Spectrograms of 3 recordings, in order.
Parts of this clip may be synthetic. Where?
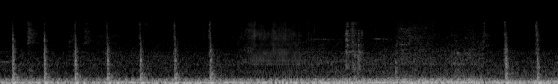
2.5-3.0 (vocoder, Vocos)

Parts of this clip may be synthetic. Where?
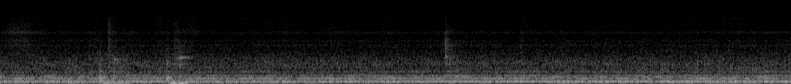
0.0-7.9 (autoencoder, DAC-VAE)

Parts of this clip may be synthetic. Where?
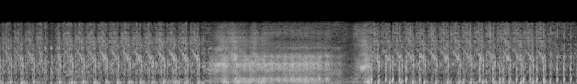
2.1-3.7 (vocoder, Vocos)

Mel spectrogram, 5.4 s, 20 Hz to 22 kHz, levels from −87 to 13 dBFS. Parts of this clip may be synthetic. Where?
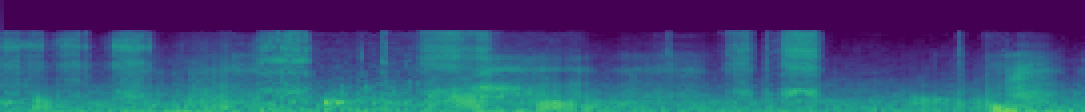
0.0-1.3 (vocoder, Vocos); 2.1-5.4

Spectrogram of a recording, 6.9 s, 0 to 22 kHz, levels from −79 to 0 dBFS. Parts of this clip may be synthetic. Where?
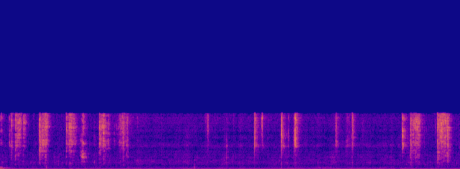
1.9-6.0 (codec, SNAC)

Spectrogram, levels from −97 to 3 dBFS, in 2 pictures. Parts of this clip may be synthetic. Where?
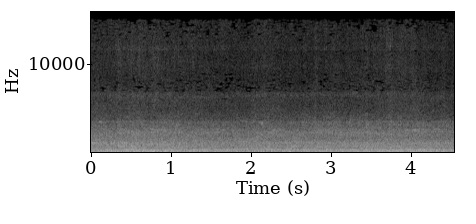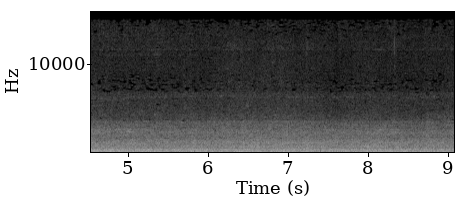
none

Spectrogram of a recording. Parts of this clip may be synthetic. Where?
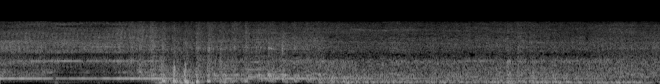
0.0-2.7 (autoencoder, DAC-VAE); 5.9-6.6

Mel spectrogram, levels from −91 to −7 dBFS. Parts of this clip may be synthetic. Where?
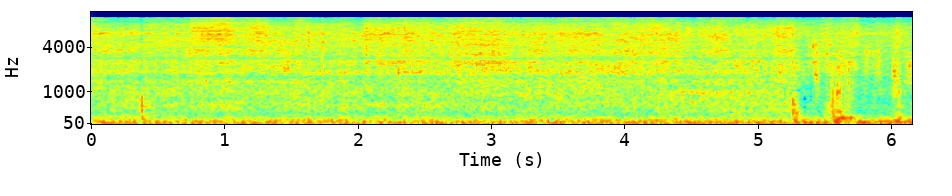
0.0-4.3 (codec, SNAC); 5.3-6.2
